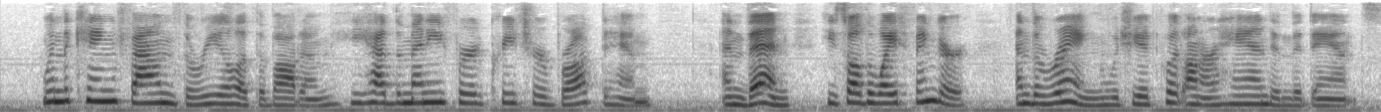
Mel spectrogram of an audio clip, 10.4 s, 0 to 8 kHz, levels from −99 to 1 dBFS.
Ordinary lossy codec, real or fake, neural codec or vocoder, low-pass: MP3, 48 kbps; real; none; 7.2 kHz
